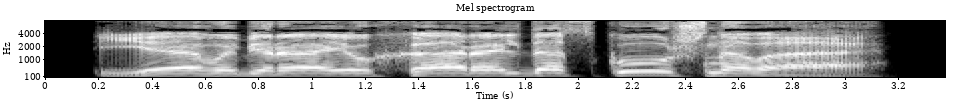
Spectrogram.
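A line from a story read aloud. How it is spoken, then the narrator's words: Loud. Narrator (Russian): громко сказал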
